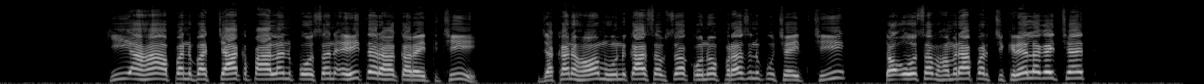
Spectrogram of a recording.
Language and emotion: Maithili, angry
